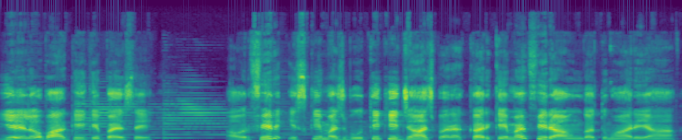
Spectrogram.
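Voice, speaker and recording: A woman plays a bossy male vulture in a cartoon tale. He speaks sternly and commandingly, at a measured pace, with music behind. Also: mid-range voice, close to an everyday voice. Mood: gruff approval. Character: bossy, threatening male vulture, a demanding customer. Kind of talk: children's cartoon story voicing.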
